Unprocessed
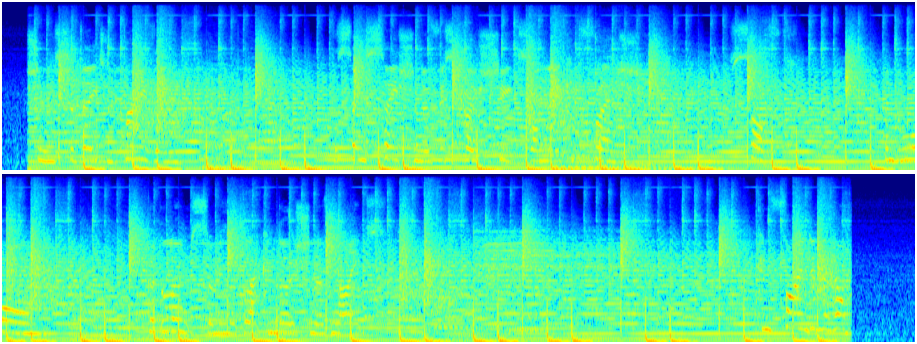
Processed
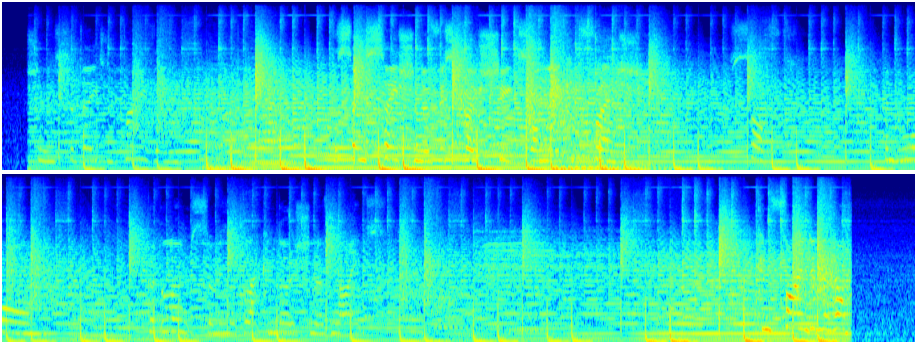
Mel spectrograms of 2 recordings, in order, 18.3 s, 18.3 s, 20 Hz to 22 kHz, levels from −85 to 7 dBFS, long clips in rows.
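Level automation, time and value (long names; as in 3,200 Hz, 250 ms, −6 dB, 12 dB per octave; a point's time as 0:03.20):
0:01.56 −9 dB
0:02.54 +1 dB
0:06.01 +1 dB
0:06.94 −6 dB
0:15.38 −6 dB
0:15.98 +1 dB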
